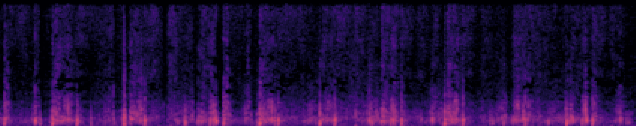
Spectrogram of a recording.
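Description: Fingertips and nails tap rapidly on the lid of a hollow Philadelphia plastic cream cheese tub with its lid on. The taps are quick, hollow, mid-pitched plastic clicks that die away almost at once. They come in an uneven, continuous patter, with little deep bass or bright top.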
